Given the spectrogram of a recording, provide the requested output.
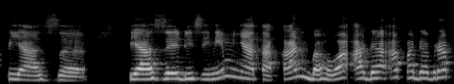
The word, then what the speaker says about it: Piaget: ya kalau duluan Oh tulisannya Piaget dibaca Piaget nah Piaget dibaca biasa-biasa disini menyatakan bahwa ada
